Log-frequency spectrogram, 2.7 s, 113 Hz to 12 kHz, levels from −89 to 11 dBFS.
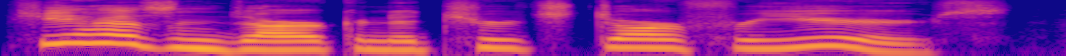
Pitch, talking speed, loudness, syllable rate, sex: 225 Hz, 180 wpm, -17 LUFS, 4.0 syllables/s, female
